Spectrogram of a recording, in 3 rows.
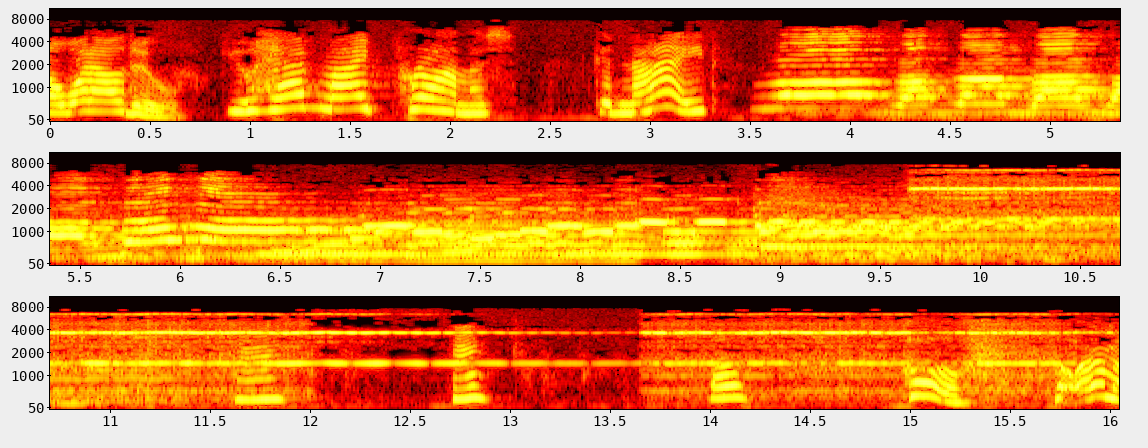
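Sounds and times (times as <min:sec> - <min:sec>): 
speech: 0:00.0 - 0:07.3
music-like tones: 0:03.6 - 0:11.6
telephone ringing: 0:08.9 - 0:16.0.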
